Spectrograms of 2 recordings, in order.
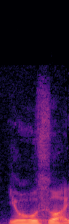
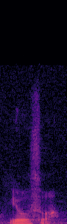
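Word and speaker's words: יְהוֹשֻׁעַ: 유대인의 언어 이스라엘의 언어 히브리어로 발음하면 여호수아 이래 되는 거예요 아 모세 후계자 여호수아 예 똑같은 발음이에요 여호수아 헬라어로 발음하면 이에수스 우리가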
